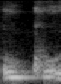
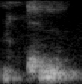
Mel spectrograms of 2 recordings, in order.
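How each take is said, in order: First: The word begins with a u vowel. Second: The word begins with an i vowel. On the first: The speaker calls it wrong. "It's not Uku" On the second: The speaker calls it right. "it's called Iku"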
